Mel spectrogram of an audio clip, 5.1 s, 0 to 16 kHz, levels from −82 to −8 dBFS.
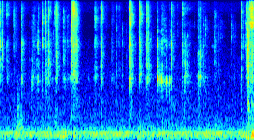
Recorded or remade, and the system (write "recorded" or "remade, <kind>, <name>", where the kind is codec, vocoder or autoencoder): recorded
